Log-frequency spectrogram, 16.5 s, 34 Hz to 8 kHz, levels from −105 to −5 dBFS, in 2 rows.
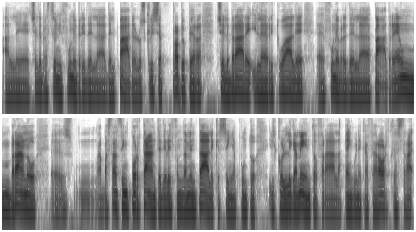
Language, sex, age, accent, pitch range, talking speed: Italian, male, 30-49, native, 80-100 Hz, 125 wpm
